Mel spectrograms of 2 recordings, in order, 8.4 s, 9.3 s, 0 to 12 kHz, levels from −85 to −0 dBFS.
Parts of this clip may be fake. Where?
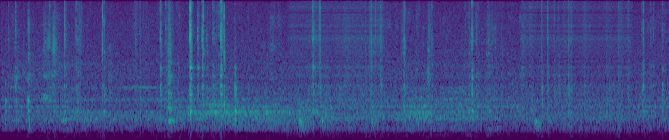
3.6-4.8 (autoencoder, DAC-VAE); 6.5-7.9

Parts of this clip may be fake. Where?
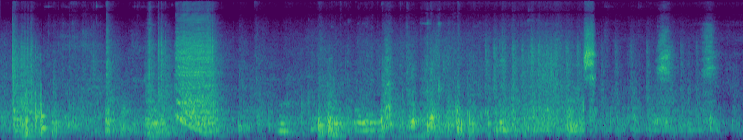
5.3-7.3 (vocoder, BigVGAN v2)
